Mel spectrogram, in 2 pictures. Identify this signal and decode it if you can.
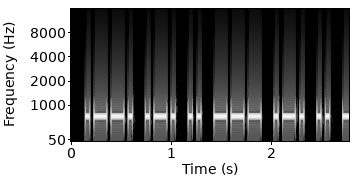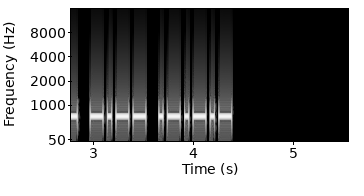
Morse code, heard as a keyed tone, about 28 wpm, 700 Hz. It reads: PRIORITY.
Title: Sentences from Top 1600 Words 28wpm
